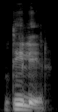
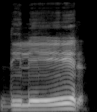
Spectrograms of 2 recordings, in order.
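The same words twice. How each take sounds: First: The last vowel is kept short, not stretched. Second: The last vowel is stretched out long. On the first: The speaker calls it right. "जो या खूब खींच कर नहीं पढ़ी जाती है" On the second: The speaker calls it wrong. "ऐसा नहीं पढ़ेंगे"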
